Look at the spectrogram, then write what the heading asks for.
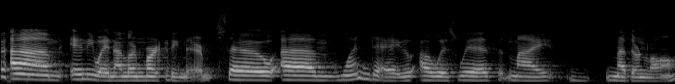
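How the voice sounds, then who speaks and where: A woman at a medium pitch with a Spanish accent, speaking at a fairly slow pace with fairly even intonation amid audible room echo. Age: 50s. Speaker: realtor. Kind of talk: interview. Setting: live stream.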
